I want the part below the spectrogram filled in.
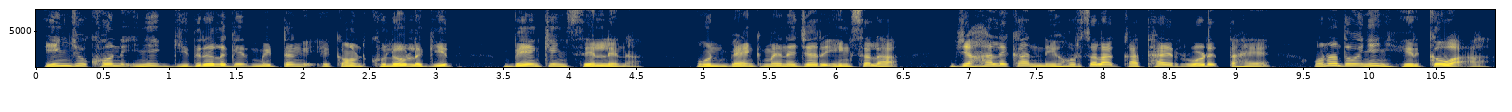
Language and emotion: Santali, disgusted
